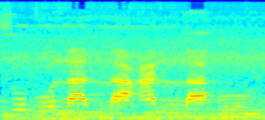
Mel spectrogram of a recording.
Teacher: Apabila nun mati dan tanwin bertemu huruf lam dan ro, harus diidghamkan, namun bacanya tidak boleh ditekan. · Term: idgham bila guna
